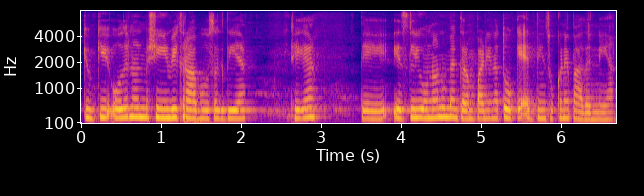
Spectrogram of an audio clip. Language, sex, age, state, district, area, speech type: Punjabi, female, 18-30, Punjab, Ludhiana, urban, spontaneous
